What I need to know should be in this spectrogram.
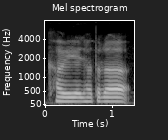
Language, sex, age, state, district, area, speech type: Bengali, male, 18-30, West Bengal, Uttar Dinajpur, urban, spontaneous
